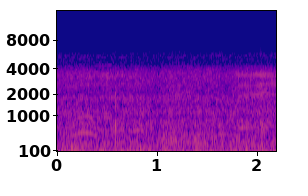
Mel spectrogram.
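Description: Steady wind noise on the microphone over the wash of surf from the beach.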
